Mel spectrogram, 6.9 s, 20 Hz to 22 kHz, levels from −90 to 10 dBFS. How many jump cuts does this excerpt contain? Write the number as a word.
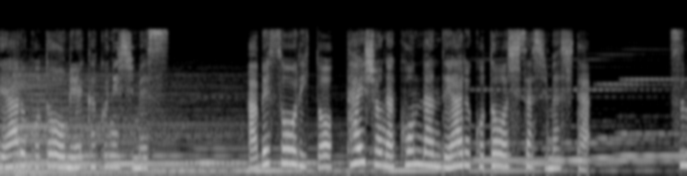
one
